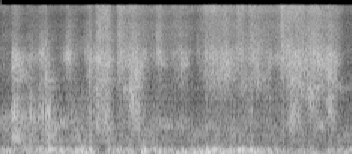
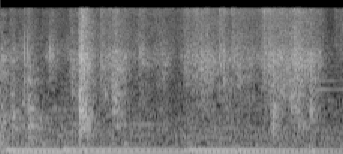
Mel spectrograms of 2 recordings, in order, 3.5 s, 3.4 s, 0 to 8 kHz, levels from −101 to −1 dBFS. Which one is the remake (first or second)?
first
